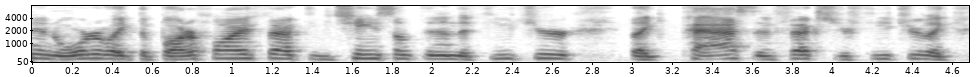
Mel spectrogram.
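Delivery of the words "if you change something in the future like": usual speaking voice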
